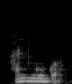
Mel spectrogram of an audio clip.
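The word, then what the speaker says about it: 한국: উচ্চারণের ক্ষেত্রে উচ্চারণটা হবে এরকম, হান গু গ, হানগুগ। হানগুগ উচ্চারণ হবে এরকম, কিন্তু এটা লেখার ক্ষেত্রে এটা এরকম হবে।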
